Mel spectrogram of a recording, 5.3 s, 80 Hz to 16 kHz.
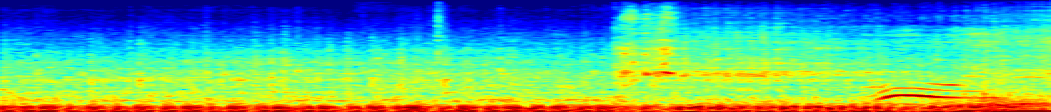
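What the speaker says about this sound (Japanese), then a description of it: "エンジン音聞かせてもらえる？" A 2004 Kawasaki W400 motorcycle engine with stock muffler idles steadily nearby with a low, even rumble, while people talk over it.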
